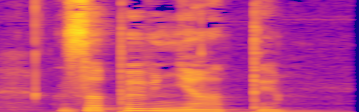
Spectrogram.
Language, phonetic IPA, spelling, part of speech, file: Ukrainian, [zɐpeu̯ˈnʲate], запевняти, verb, Uk-запевняти.ogg
- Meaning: to assure, to convince, to persuade, to reassure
